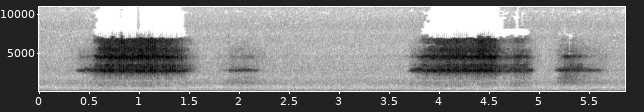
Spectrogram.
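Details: Girlfriend snoring loudly in sleep, heard over a phone call: loud, whistling snores on each in-breath about three seconds apart, with softer out-breaths and phone-line hiss.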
